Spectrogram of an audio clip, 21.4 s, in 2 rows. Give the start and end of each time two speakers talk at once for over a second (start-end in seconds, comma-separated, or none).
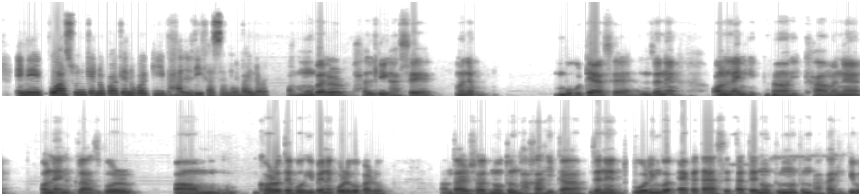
none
